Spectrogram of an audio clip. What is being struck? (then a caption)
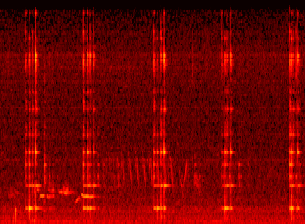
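Glass pint glass. A tall, clear, etched pint glass, with a little orange drink and ice left at the bottom, is held in one hand and tapped on the side with the fingertips and nails of the other. Five short bursts of bright, high glassy clinks come with brief rings that die away quickly. Faint chirps can be heard between the bursts over a quiet background.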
